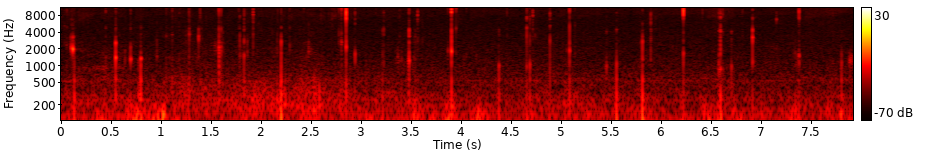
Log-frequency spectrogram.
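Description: Fingers picking and pulling at fluffy white fibre held against the microphone: a steady run of small, irregular crisp crackles and clicks over a low rumble.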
